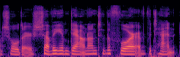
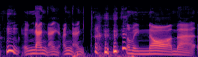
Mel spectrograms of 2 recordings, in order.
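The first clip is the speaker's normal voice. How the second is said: very slow, drawn-out tease; mock seductive; much slower than usual. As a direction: drag it out like a joke come-on. Joking seductive riff.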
